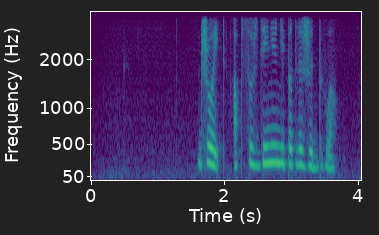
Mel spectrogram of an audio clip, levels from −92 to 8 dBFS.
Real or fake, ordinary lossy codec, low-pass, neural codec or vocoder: fake; none; 3.6 kHz; codec, 16 kHz, 0.3 kbps, FocalCodec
